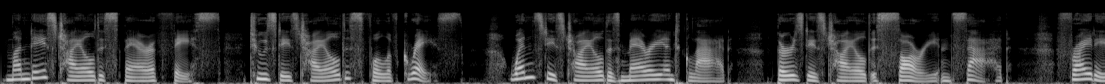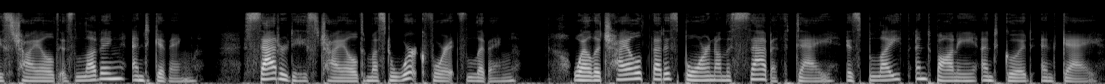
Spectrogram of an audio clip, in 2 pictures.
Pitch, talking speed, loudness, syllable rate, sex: 190 Hz, 150 wpm, -20 LUFS, 4.0 syllables/s, female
